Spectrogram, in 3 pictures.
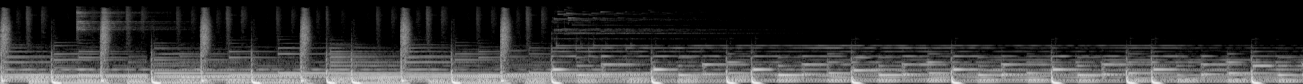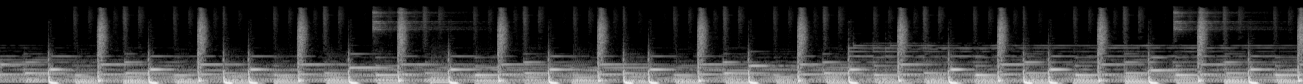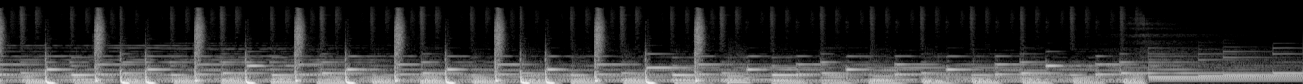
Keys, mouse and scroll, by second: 12.1 scroll down 6, 12.3-12.6 scroll up 3, 12.6 scroll down 2, 13.1-15.8 middle drag, 18.0-19.5 drag, 19.5-19.8 middle drag, 19.8-20.2 scroll down 1, 20.2-22.3 middle drag, 22.3 click, 27.0 shift+right click, 27.4 g, 36.0-39.0 drag.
